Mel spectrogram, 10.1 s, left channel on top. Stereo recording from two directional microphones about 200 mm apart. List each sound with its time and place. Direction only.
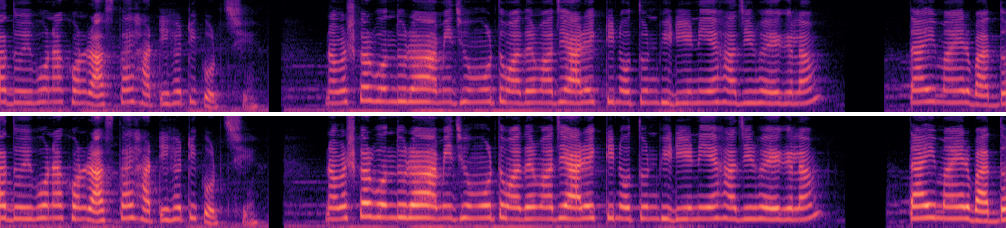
0.0 s a woman's voice: 25° right (ahead or behind); by 8.2 s 5° right (ahead or behind)
9.0 s a woman's voice: 20° right (ahead or behind)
